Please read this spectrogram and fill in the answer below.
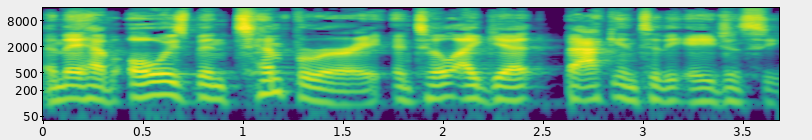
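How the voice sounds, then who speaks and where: In an unremarkable speaking voice, a man talks at a medium pitch and a moderate pace with lively intonation. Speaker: podcast co-host. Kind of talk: casual chat.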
